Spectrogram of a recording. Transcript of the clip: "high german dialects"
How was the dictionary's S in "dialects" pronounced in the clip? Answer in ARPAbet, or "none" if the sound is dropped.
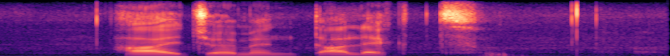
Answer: none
